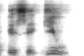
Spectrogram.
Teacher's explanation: Então, ó, perseguiu, a letra I é forte, a letra U é fraca. Ditongo, decrescente, oral.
